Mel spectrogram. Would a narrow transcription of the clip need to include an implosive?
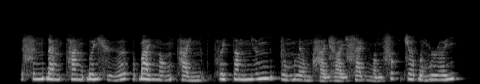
yes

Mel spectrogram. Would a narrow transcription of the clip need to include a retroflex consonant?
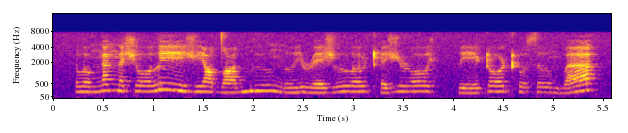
yes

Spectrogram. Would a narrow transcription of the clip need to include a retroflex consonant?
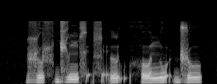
yes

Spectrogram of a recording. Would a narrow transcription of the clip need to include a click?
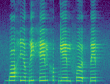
no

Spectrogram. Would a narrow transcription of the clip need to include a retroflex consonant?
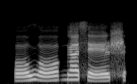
yes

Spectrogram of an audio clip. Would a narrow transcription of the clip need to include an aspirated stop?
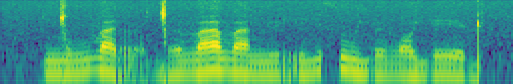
no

